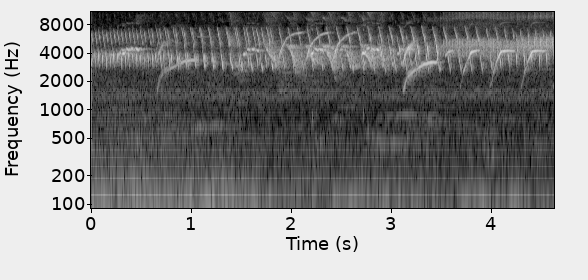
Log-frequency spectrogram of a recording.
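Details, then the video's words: Song of a Belgian canary meant to stimulate other canaries: continuous fast rattling trills at high pitch, laced with looping rising whistles that repeat near the middle and again toward the end. "CANTO PARA ESQUENTAR CANÁRIO BELGA RÁPIDO!!!"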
